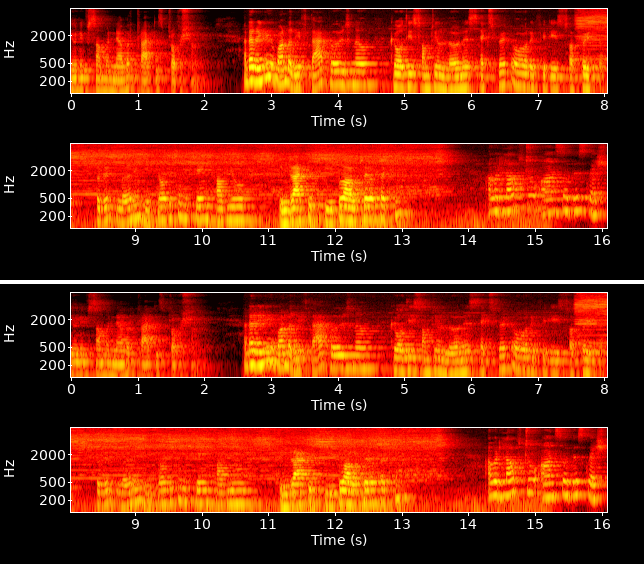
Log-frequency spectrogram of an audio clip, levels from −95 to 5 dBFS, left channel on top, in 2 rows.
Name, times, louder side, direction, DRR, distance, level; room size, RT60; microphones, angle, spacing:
voice 1, 0.0-1.9 2.6-4.5 4.8-8.0 8.4-10.7 11.2-13.2, left 3 dB, 55° left, 6 dB, 0.4 m, -29 dB
sound 1, 2.6-15.2, equal, 5° right, 0.7 m, -45 dB
sound 2, 7.5-13.6, right 2 dB, 50° right, 0.9 m, -36 dB
voice 2, 14.0-16.0, right 3 dB, 80° right, 1 dB, 0.4 m, -31 dB
6.1 x 2.2 x 2.7 m, 0.98 s
head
